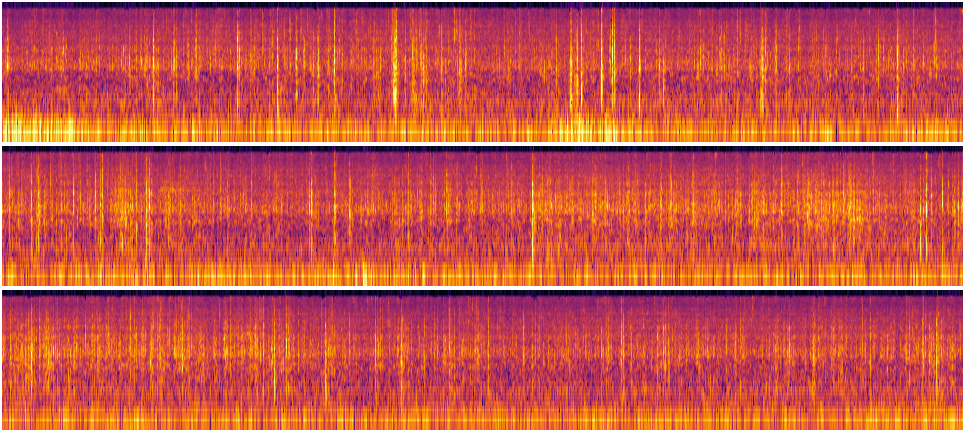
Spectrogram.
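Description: Steady rain falling, a dense patter of drops. A few low bumps stand out, the loudest about six seconds in.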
